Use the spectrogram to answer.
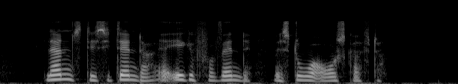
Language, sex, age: Danish, female, 52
